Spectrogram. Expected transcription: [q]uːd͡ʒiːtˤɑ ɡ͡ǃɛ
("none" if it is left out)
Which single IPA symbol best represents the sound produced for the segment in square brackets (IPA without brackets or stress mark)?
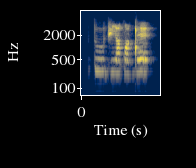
t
